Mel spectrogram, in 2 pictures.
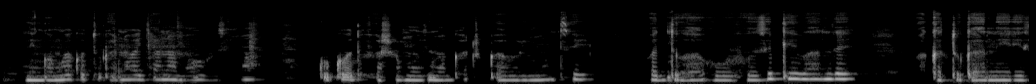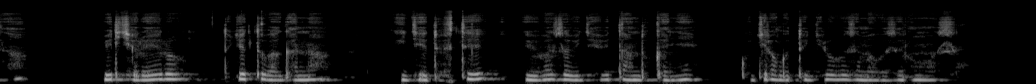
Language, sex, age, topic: Kinyarwanda, female, 18-24, health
